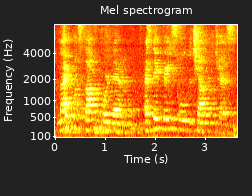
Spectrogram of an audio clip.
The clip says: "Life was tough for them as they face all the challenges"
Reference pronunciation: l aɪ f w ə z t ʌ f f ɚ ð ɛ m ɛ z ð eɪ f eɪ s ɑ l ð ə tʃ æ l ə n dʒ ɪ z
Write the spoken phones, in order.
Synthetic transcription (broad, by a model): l aɪ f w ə s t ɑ p f ɚ ð ɛ m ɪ z ð eɪ f eɪ s ɑ l ð ə tʃ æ l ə n dʒ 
